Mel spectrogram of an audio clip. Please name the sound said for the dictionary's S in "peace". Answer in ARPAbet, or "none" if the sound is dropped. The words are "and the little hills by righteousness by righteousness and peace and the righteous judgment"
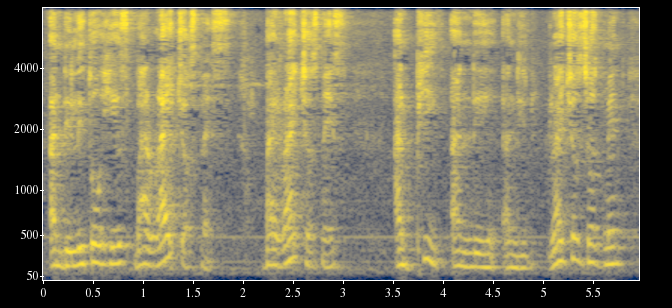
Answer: TH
